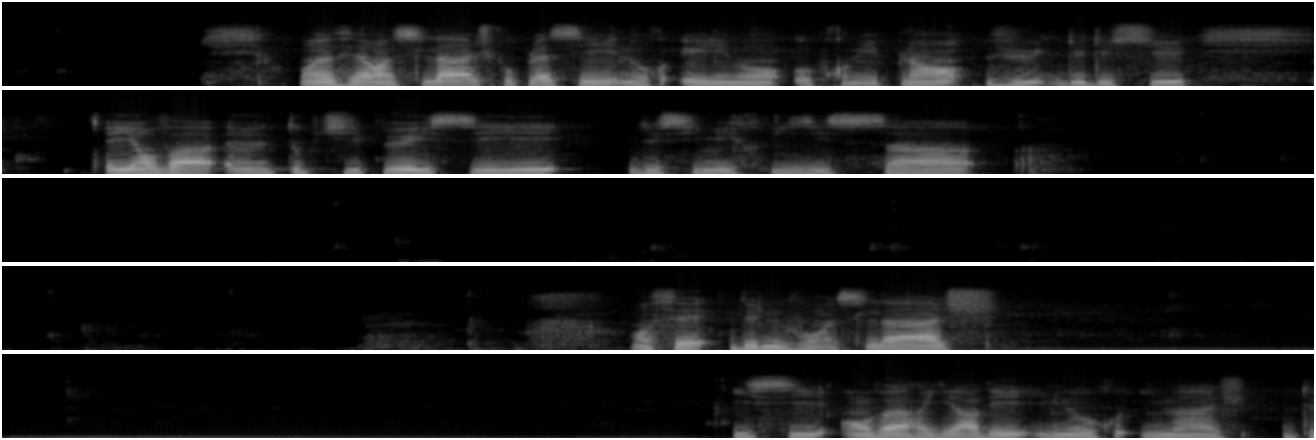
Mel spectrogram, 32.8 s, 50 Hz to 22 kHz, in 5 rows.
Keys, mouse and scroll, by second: 0.1 scroll down 2, 0.3-1.9 middle drag, 1.9 KP_Divide, 2.4 Tab, 3.1-4.7 middle drag, 4.7 KP_7, 5.9-6.2 shift+scroll down 6, 6.2-6.7 scroll up 3, 7.1 ctrl+scroll down 3, 7.4 scroll up 1, 7.7 Tab, 8.5 right click, 9.0-12.0 drag, 12.5 right click, 13.0-15.1 drag, 15.1 Tab, 16.5 Tab, 17.5 right click, 18.3-20.1 drag, 20.1 Tab, 20.6 a, 20.8-21.8 scroll down 1, 22.0 KP_Divide, 23.0 scroll down 4, 23.3-24.6 middle drag, 24.6-24.9 shift+scroll down 3, 24.9-25.5 scroll up 5, 25.5-27.0 middle drag, 27.0-28.5 ctrl+scroll down 2, 28.5-29.8 ctrl+scroll down 1, 29.8-32.8 drag.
